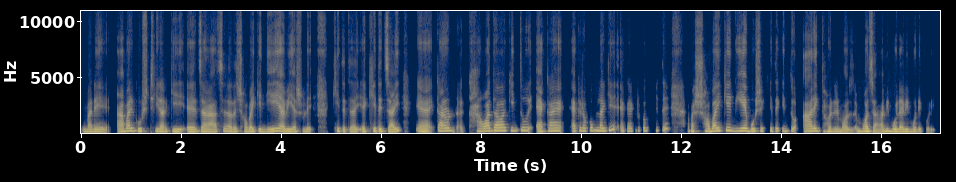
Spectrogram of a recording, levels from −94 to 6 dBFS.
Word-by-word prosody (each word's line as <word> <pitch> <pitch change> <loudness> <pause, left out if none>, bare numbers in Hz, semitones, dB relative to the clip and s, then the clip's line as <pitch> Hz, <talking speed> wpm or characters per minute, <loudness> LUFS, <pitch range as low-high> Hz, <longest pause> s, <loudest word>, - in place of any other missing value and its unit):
মানে 180 0 +1 0.5
আমার 230 +4 +3
গোষ্ঠীর 205 0 -1
আরকি 195 +1 -1 0.2
এ্যা 180 - +4 0.2
যারা 180 -1 +2
আছে 175 +2 -12
তাদের 190 0 +1
সবাইকে 185 0 0
নিয়েই 200 +6 +4
আমি 190 0 +3
আসলে 180 -2 -4 0.5
খেটে 200 -5 0
চাই, 165 0 0 0.3
খেতে 200 -4 +4
চাই। 165 +1 +4 0.4
অ্যা 200 - +4 0.3
কারণ 245 +1 +3 0.4
খাওয়া-দাওয়া 235 +5 +2
কিন্তু 260 +2 -3 0.4
একা 240 +5 -1 0.4
একরকম 245 +2 -2
লাগে, 245 +5 +1 0.2
একা 225 -2 -5
একরকম 250 +1 -5
খেতে। 270 +8 -5 0.5
আবার 210 0 -1 0.2
সবাইকে 235 +5 +2 0.2
নিয়ে 235 +1 +4
বসে 215 +3 +1
খেতে 220 -2 -3
কিন্তু 220 +1 -3 0.3
আরেক 220 +1 +3
ধরনের 185 -1 0
মজ 160 -2 -1 0.3
মজা 195 -3 +4
আমি 195 +2 +2
বলে 190 -1 +5
আমি 185 0 +2
মনে 170 - -3
করি। - - -10
205 Hz, 145 wpm, -22 LUFS, 185-235 Hz, 0.5 s, বলে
